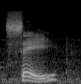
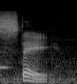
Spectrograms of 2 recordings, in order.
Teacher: The difference between say and stay is actually a little pause right when the T happens.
